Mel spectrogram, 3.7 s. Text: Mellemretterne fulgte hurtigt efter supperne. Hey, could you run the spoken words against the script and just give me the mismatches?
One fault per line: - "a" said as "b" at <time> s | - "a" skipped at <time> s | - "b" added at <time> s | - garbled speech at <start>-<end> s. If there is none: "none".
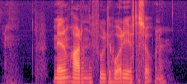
none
